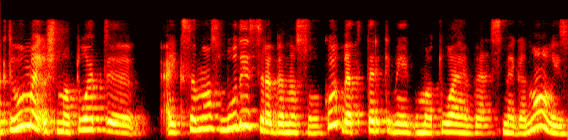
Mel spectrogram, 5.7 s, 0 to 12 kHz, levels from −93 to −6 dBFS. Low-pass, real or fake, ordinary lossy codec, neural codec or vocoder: 7.2 kHz; fake; MP3, 96 kbps; codec, 16 kHz, 6 kbps, DAC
